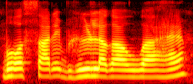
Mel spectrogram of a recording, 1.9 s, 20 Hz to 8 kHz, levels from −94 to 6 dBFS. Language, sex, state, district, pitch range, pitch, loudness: Hindi, female, Jharkhand, Deoghar, 200-220 Hz, 215 Hz, -14 LUFS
